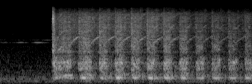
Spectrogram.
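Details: Chevrolet Cruze with no stored DTCs: steady cranking about five to six turns a second that never fires; starts once an extra earth wire is added, traced to a bad earth.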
